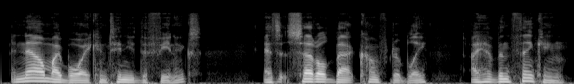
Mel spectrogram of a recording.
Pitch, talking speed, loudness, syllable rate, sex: 105 Hz, 165 wpm, -18 LUFS, 5.3 syllables/s, male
